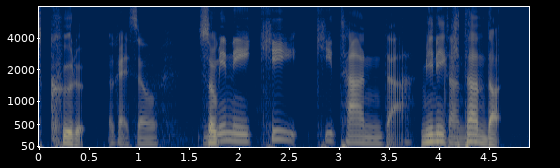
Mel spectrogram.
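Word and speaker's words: 来る: That kanji is pronounced ku, but every time it's conjugated, it becomes a ki.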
